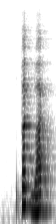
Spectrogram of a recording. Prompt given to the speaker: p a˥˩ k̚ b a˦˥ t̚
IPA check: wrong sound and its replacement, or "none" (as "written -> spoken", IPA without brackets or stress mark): t̚ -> k̚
